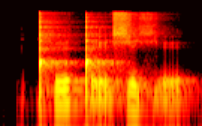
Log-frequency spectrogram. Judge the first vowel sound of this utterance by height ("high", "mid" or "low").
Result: high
